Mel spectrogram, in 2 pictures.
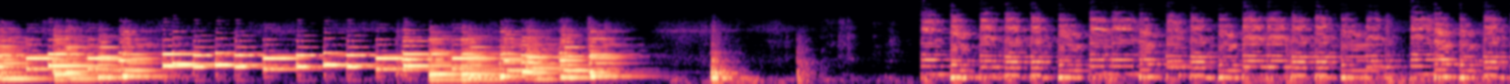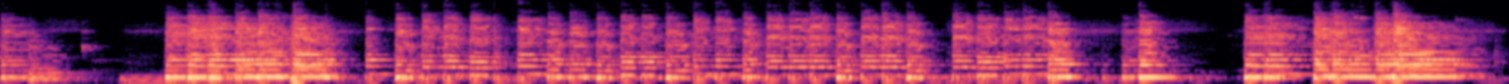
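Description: Electronic keyboard playing a melody in a piano voice for about six seconds, then a short pause, then an acoustic guitar played in steady rhythmic chords, with brief breaks between phrases.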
